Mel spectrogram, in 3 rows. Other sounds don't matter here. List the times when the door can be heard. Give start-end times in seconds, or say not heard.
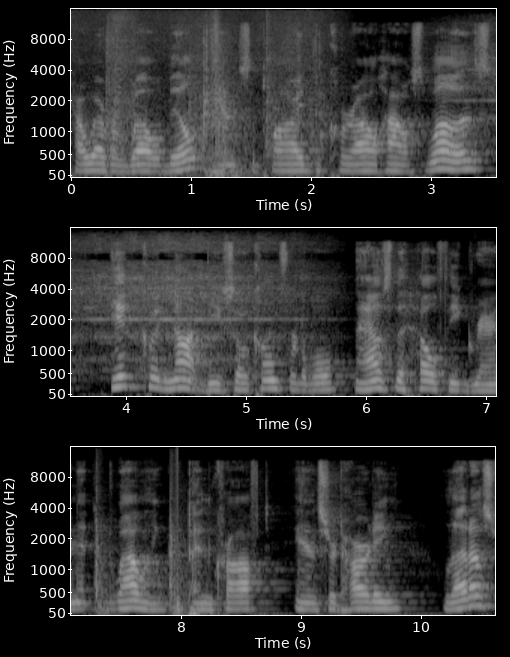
1.1-2.2, 7.2-8.1.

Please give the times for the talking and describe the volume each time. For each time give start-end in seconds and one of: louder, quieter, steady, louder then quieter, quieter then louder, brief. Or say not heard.
0.0-10.5 steady.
